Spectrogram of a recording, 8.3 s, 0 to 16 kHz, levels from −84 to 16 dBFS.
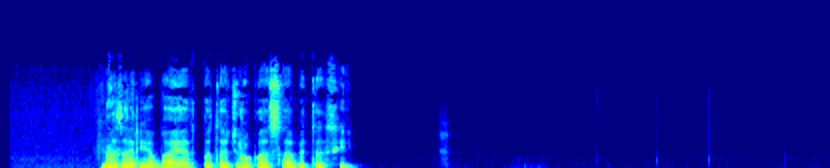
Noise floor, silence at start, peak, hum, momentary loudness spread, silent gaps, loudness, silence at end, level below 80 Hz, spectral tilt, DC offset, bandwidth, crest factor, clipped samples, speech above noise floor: -78 dBFS; 1 s; -10 dBFS; none; 7 LU; none; -27 LUFS; 4.8 s; -60 dBFS; -5.5 dB/octave; under 0.1%; 11 kHz; 20 dB; under 0.1%; 52 dB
